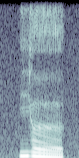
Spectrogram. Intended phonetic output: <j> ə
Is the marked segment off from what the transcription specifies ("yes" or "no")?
no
